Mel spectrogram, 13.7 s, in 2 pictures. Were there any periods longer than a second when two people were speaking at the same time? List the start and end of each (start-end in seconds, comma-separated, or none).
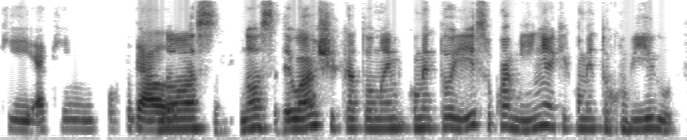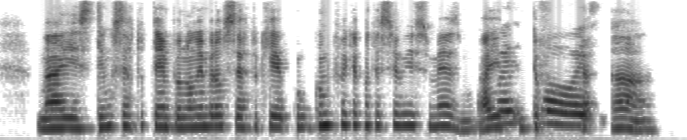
none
